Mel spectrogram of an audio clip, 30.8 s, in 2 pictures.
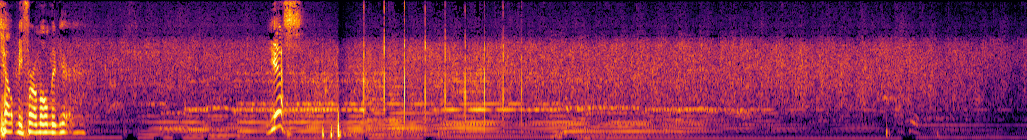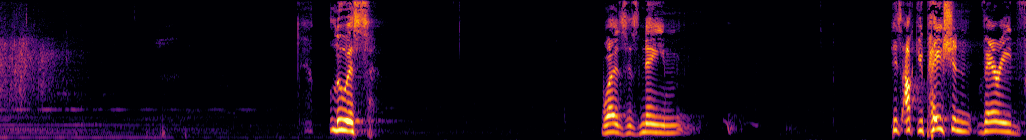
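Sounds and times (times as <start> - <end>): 
speech: 0.0 - 1.2, 4.0 - 5.0, 20.7 - 21.0, 24.5 - 25.7, 28.8 - 30.7
audience clapping hands: 0.0 - 16.7.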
